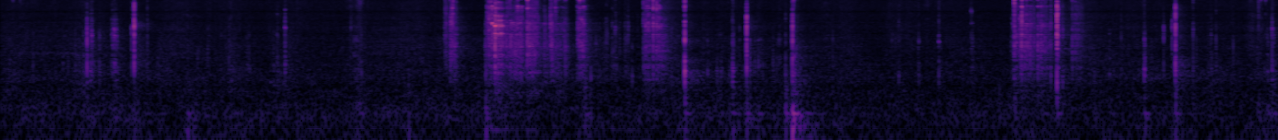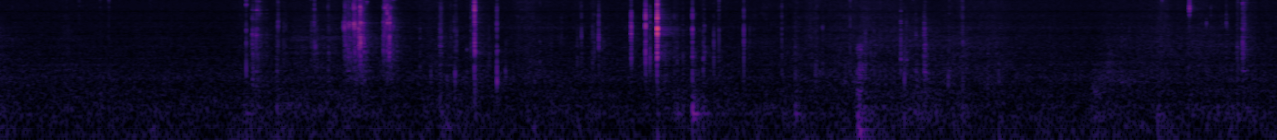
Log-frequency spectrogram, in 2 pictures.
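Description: Faint scattered clicks and rattles of plastic LEGO pieces being picked from a loose pile and pressed together, with a few short bursts of rummaging through the pieces.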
